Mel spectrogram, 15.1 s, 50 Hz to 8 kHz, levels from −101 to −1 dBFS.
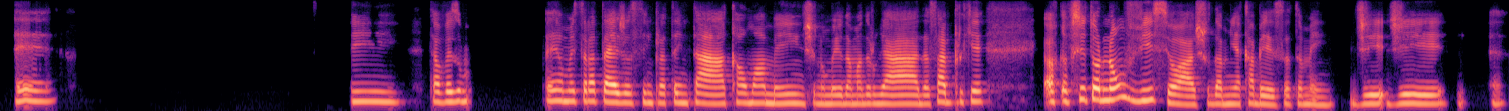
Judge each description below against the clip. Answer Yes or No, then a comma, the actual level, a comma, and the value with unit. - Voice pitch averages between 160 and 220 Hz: Yes, high, 200 Hz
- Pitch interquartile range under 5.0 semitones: Yes, average, 3.7 semitones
